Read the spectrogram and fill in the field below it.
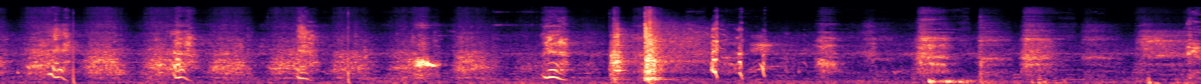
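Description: A man groans with strain.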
